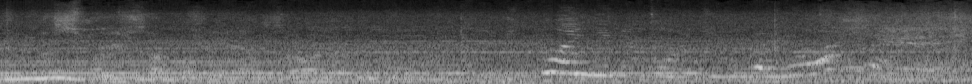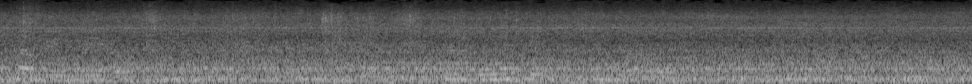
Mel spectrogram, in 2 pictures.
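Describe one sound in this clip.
A monorail car hums and rumbles steadily along its track.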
